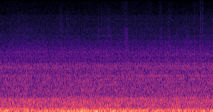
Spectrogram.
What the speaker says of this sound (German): hören wir noch ein bisschen Fahrgeräusch.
